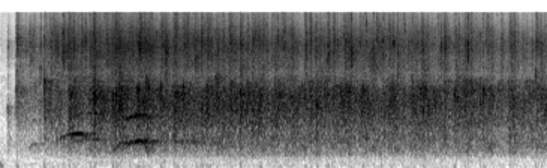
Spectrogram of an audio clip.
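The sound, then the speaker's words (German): Sustained audience applause for a woman about to tell her story on stage, a dense wash of many hands clapping steadily for several seconds at fairly even loudness, with a few faint voices rising briefly within it. “das ist, war dein Applaus.”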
